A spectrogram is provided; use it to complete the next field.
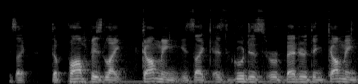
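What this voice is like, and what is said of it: Poor imitation of another person's voice. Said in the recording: “that Arnold impersonation ... like a 4 out of 10 ... Zero, -4 out of 10.”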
